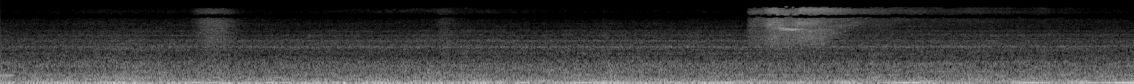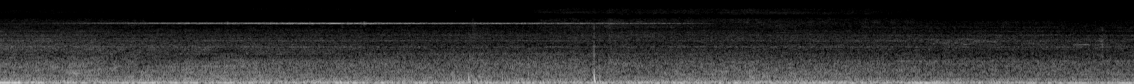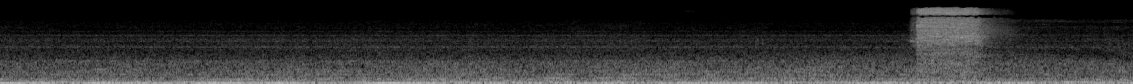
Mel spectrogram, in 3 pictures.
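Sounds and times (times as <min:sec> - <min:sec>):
freight train wheels rumbling on rails: 0:00.0 - 0:34.0
train wheels screeching: 0:07.5 - 0:09.7, 0:11.8 - 0:19.0.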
